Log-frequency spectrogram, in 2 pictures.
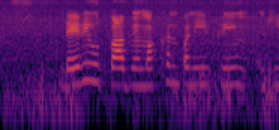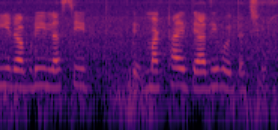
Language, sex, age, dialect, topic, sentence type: Maithili, female, 25-30, Southern/Standard, agriculture, statement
